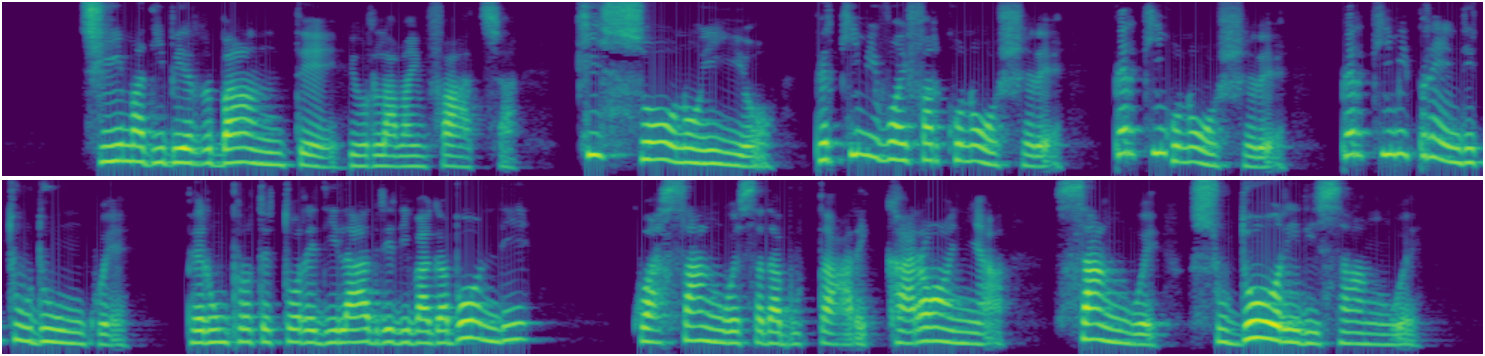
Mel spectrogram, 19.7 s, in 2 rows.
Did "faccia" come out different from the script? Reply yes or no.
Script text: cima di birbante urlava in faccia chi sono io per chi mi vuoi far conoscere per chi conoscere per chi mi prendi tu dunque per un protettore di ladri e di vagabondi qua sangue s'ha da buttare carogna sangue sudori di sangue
no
